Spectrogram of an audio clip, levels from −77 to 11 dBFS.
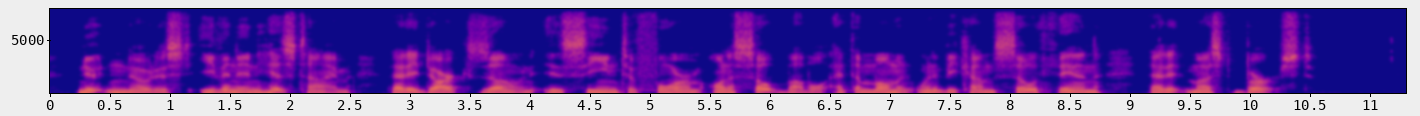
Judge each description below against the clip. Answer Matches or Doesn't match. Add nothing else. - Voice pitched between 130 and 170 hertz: Matches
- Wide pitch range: Matches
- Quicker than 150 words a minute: Matches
